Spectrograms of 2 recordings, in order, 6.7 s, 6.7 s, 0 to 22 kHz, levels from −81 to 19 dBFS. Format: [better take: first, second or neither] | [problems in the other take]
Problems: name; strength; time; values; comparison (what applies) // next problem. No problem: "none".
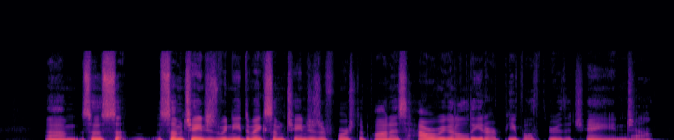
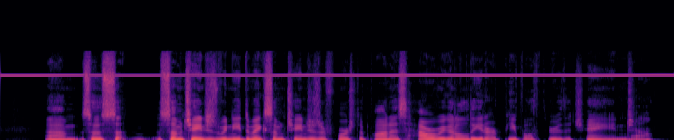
first | high-pitched whine; noticeable; throughout; 10 kHz, 10 dB below the speech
